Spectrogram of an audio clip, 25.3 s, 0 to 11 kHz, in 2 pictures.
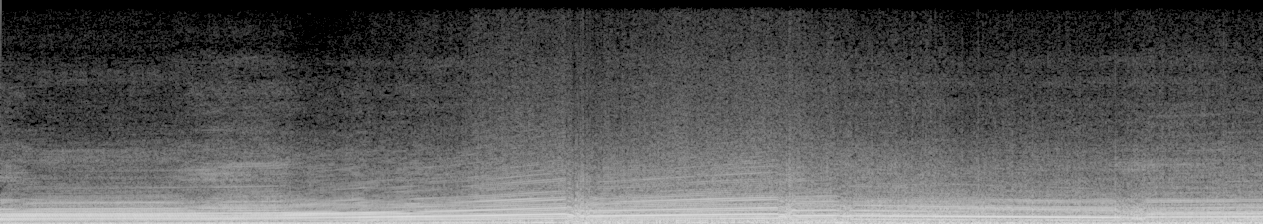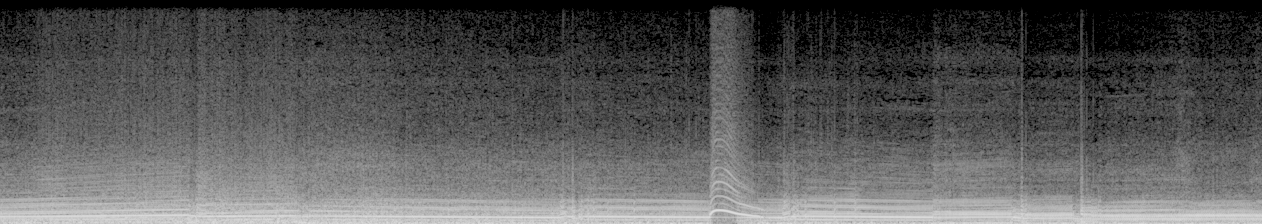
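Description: A 2018 Aprilia Tuono V4 Factory motorcycle in sport mode gives a loud, close engine drone that rises and falls through gear changes, with one sharp blip near the end. No one speaks.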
